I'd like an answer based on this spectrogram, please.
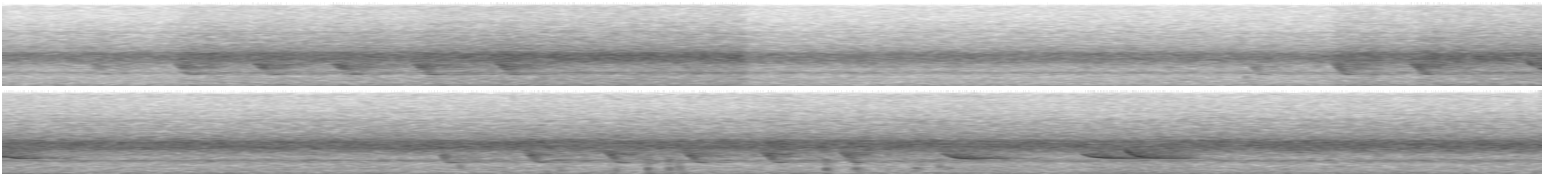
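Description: Outdoor ambience: a steady high-pitched drone with runs of short, falling bird chirps, several a second, about a second in, again around seven to eight seconds, and from about ten to fourteen seconds.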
